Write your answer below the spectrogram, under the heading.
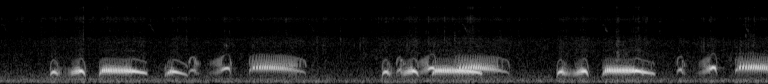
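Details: Spotted dove, trained and gifted by a fellow hobbyist, coos in rapid overlapping phrases of short hoots and long drawn coos, repeated three times in quick succession.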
